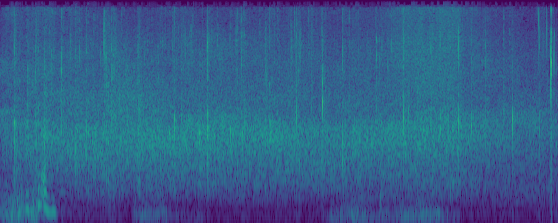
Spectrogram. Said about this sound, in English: And please give our speaker Leo a warm round of applause.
